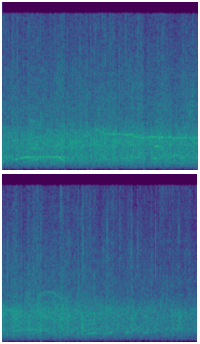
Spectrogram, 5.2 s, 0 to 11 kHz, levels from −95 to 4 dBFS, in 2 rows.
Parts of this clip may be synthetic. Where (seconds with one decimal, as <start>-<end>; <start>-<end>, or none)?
0.0-0.4; 3.5-5.2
